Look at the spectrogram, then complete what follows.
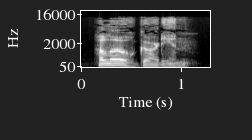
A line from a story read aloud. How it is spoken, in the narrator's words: Jinsler said, trying to keep his voice calm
